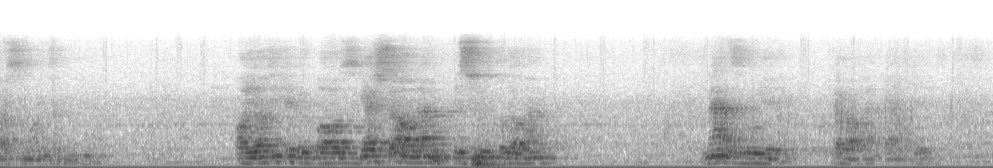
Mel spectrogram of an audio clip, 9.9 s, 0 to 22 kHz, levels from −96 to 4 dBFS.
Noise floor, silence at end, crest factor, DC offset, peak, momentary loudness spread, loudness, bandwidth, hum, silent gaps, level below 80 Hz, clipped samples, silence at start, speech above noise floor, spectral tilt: -53 dBFS; 0 s; 18 dB; 0.8%; -14 dBFS; 24 LU; -31 LUFS; 9.2 kHz; none; none; -54 dBFS; under 0.1%; 0 s; 24 dB; -7 dB/octave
